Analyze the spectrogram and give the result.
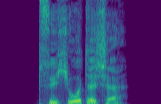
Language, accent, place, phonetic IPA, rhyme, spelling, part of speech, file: German, Germany, Berlin, [psyˈçoːtɪʃə], -oːtɪʃə, psychotische, adjective, De-psychotische.ogg
- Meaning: inflection of psychotisch: 1. strong/mixed nominative/accusative feminine singular 2. strong nominative/accusative plural 3. weak nominative all-gender singular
